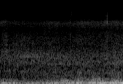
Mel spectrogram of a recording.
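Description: Outdoor wind buffets the microphone in a steady, rumbling rush with small gusty swells, with no voices during the moment.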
